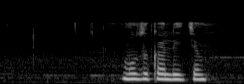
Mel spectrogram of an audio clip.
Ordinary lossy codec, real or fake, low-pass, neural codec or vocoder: none; real; 7.2 kHz; none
